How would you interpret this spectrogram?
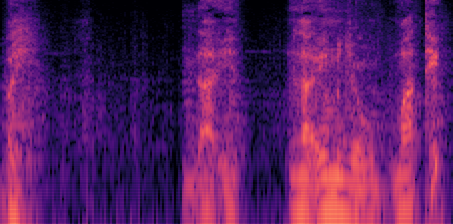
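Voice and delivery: soft, slow, labored words; feeling faint. Acted. Friend tells coworker he feels sick, faint. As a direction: struggle to get it out as sickness hits. Falling ill during the game.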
